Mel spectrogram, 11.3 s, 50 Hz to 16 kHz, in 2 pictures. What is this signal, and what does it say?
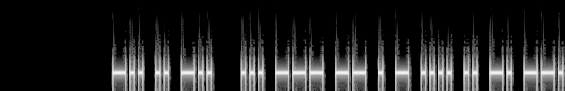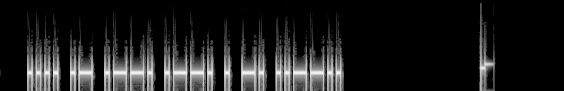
Morse code, heard as a keyed tone, about 28 wpm, 700 Hz. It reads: DID SOMETHING HAPPEN?
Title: Sentences from Top 600 Words 28wpm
